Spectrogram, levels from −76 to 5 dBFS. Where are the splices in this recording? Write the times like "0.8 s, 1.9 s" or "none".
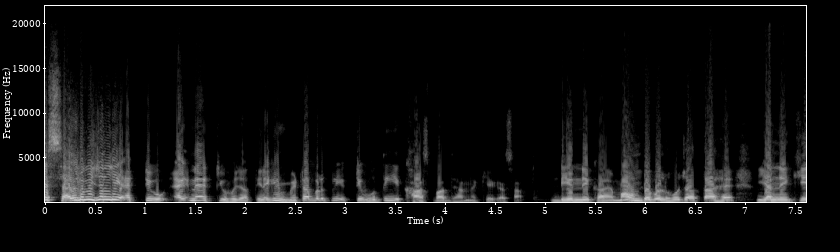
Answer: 5.0 s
